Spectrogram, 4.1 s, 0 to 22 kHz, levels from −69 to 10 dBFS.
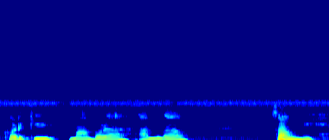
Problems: constant background noise, low volume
